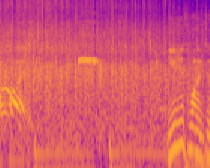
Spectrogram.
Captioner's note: blows whistle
